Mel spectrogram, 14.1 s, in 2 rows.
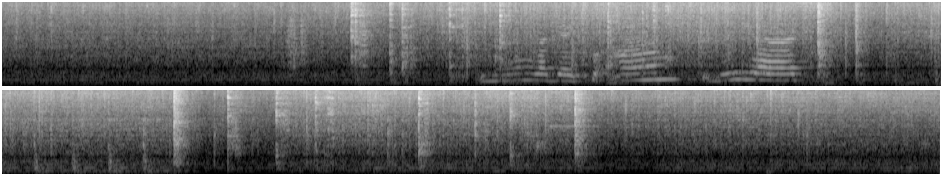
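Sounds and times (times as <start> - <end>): onions sizzling in oil: 0.0 - 14.0
spatula scraping a wok: 2.1 - 11.5.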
